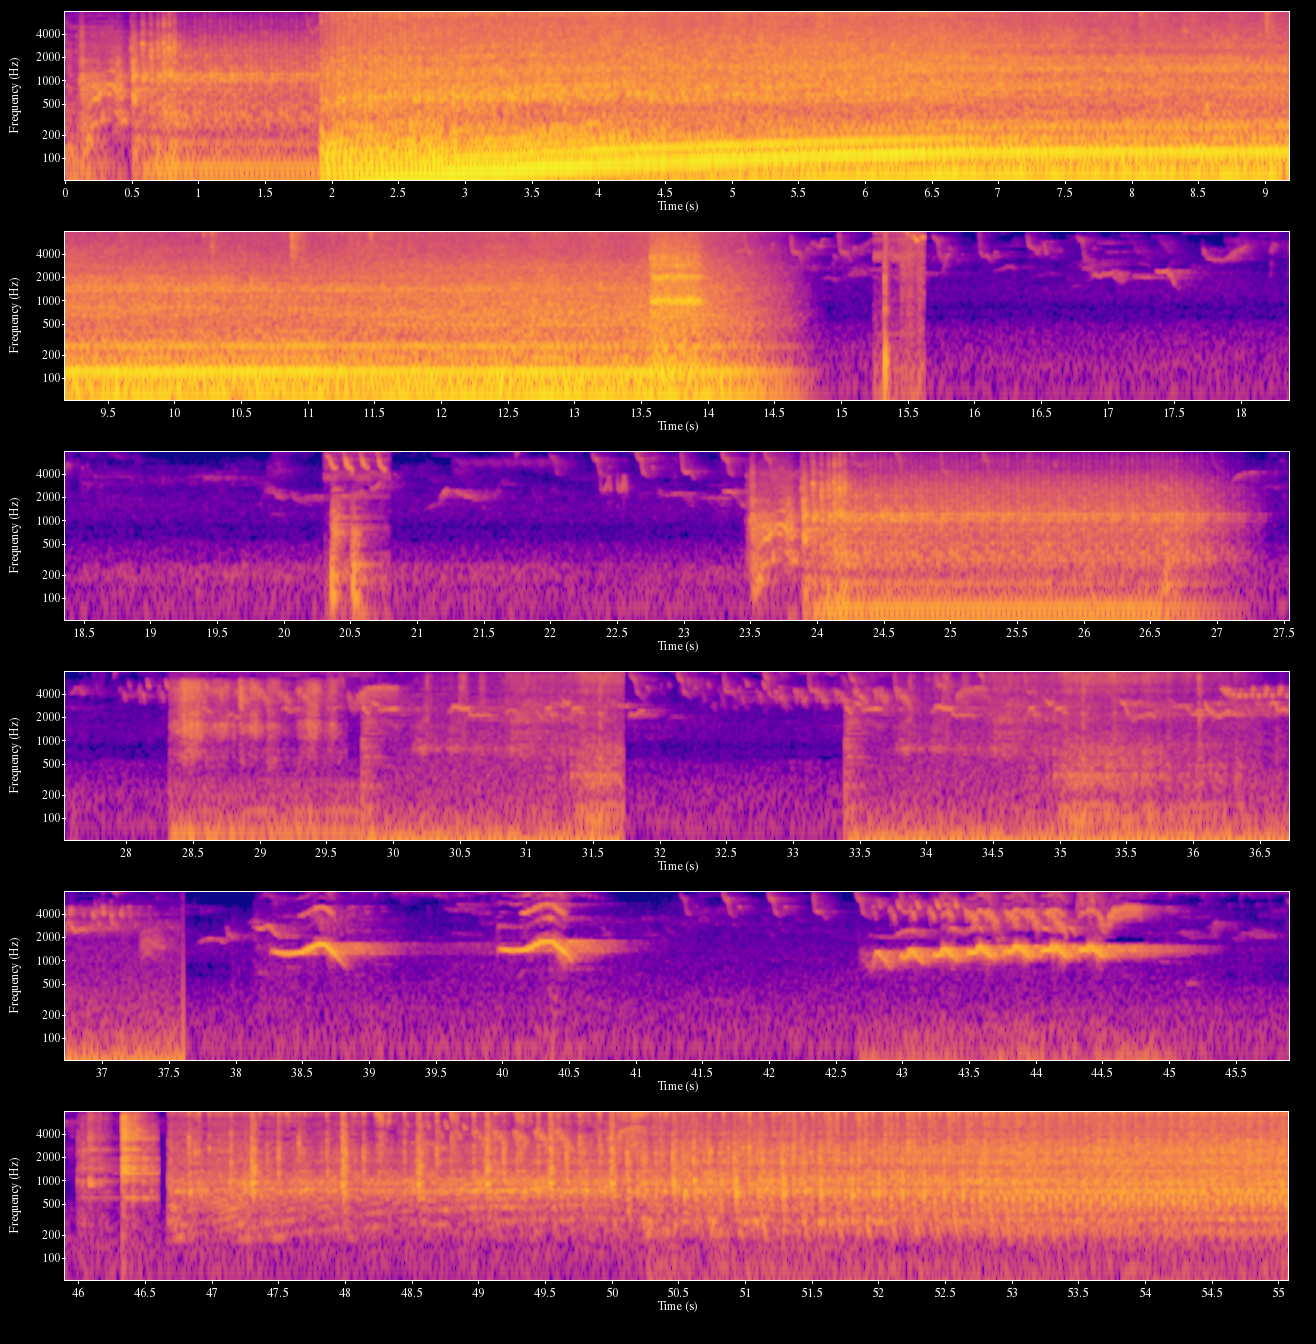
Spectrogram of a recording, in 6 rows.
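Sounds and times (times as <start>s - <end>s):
small engine running: 0.1s - 14.7s, 23.5s - 27.2s, 46.7s - 55.0s
bird chirps: 13.6s - 23.5s, 27.1s - 46.1s.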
